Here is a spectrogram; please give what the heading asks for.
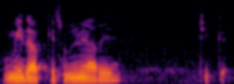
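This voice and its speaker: A male tutor patiently teaches spelling, explaining and repeating words, spelling them out letter by letter, and calling his students "beta." His voice is medium-pitched and warm with little pitch movement, he speaks fairly quickly, and the audio is lo-fi.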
